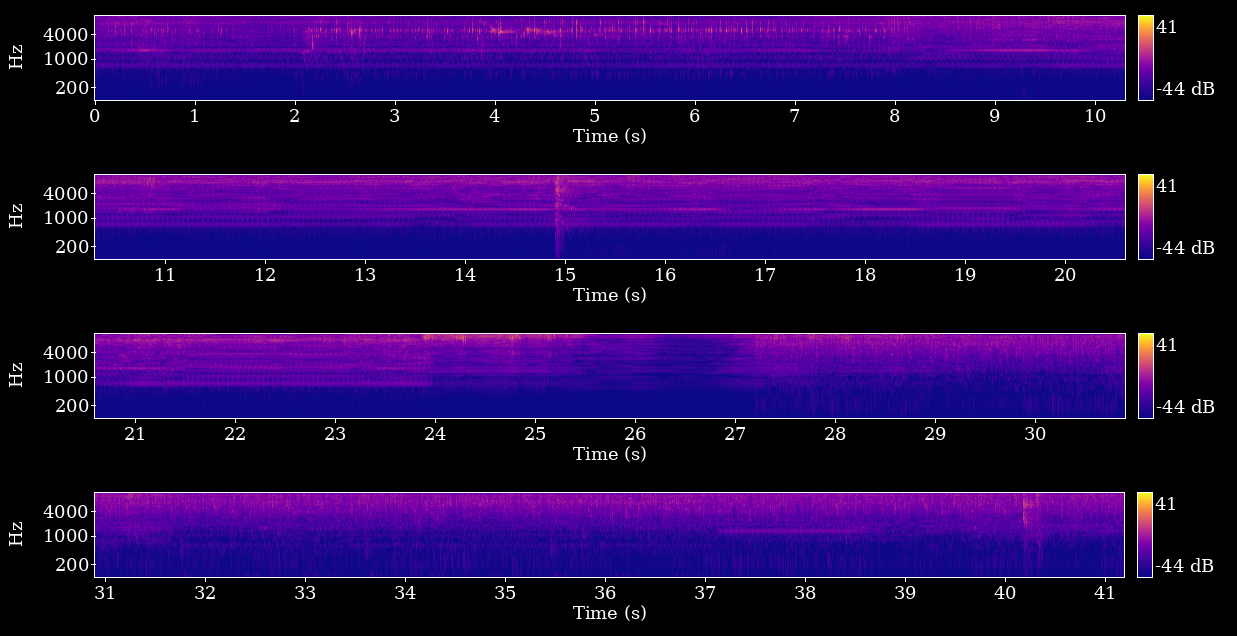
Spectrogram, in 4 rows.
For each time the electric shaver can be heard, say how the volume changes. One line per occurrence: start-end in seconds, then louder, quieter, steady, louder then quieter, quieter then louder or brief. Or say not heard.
0.0-41.1 louder then quieter.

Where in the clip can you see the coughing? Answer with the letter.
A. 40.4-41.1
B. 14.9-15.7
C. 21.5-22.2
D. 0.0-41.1
B.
